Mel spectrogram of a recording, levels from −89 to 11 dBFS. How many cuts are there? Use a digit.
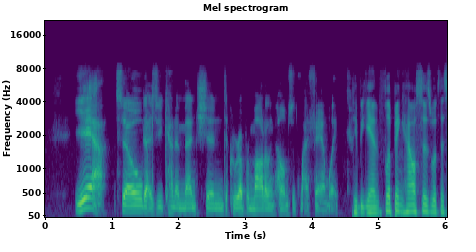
2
